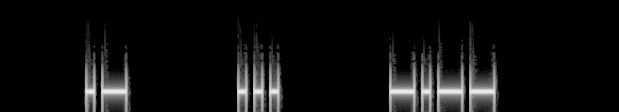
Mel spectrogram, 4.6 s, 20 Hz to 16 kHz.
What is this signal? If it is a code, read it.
Morse code, heard as a keyed tone, about 20 wpm, spaced as for 8 wpm, 690 Hz. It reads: ASY
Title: 145 Lesson 24e - Letter y - Three Characters 20wpm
